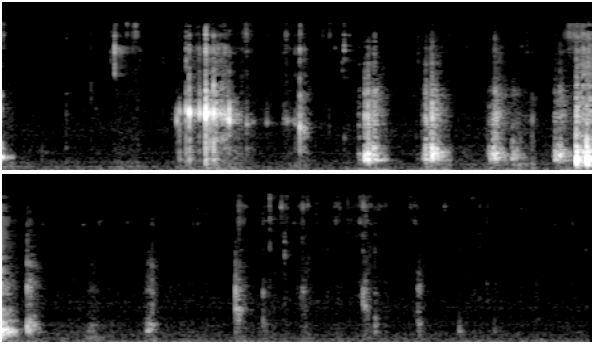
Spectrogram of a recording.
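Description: Chewing a mouthful of chalk dipped in wet chalk paste, with crunches. A loud crunch comes about two seconds in, then a run of chews about two a second that turn soft and sparse after about six seconds.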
